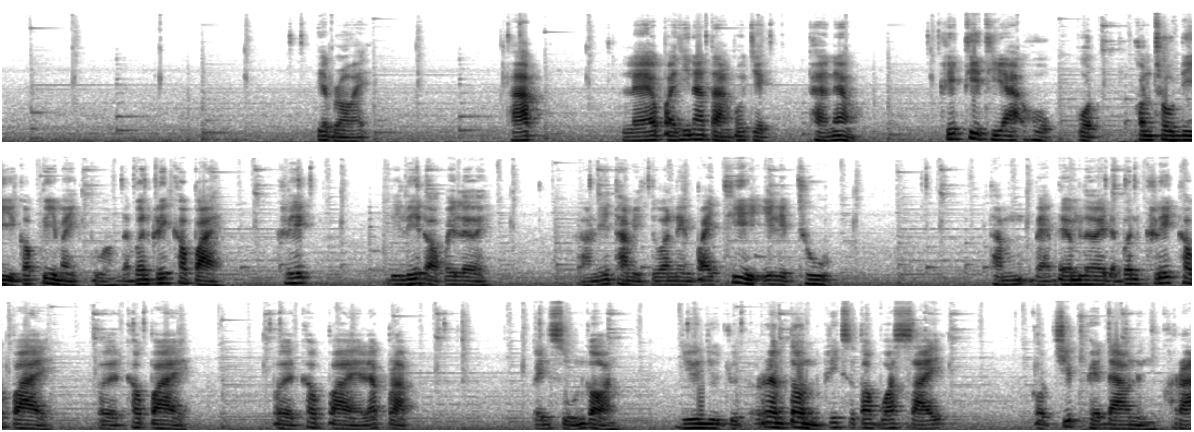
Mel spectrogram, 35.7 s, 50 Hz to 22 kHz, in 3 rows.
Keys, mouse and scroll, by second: 11.6 ctrl+d, 13.3 double click, 15.9 Delete, 34.9 shift+Page_Down.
